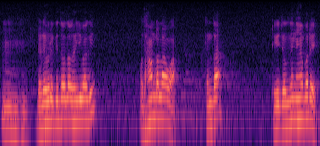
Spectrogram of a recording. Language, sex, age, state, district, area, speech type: Odia, male, 18-30, Odisha, Subarnapur, rural, spontaneous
